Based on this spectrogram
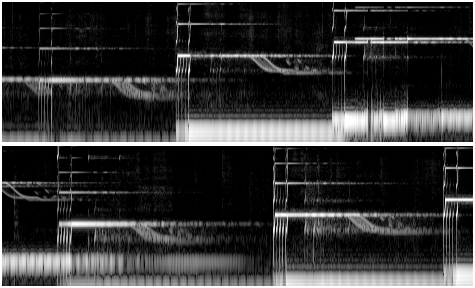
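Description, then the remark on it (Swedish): Electrical signals from a tansy plant rendered as sustained electronic tones, shifting in abrupt steps between pitches every few seconds, with gliding chirps and a steady low drone underneath; no speech. “Får vi höra hur de elektriska signalerna i form av toner då?”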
